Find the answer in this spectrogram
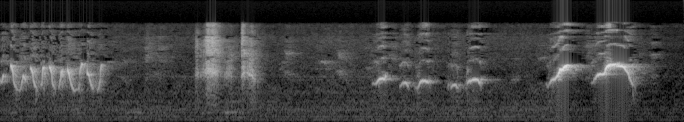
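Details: Cockatiel (Nymphicus hollandicus), song.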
